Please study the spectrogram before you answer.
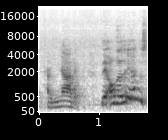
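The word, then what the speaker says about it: Karnıyarık: So it looks like Karniyarik, but when I listen to somebody in Turkish say it is Karniyarik. I think I got that right. Karniyarik.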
